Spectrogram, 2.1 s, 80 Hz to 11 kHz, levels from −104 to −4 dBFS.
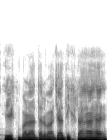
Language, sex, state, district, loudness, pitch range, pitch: Hindi, male, Bihar, Patna, -10 LUFS, 130-155 Hz, 150 Hz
